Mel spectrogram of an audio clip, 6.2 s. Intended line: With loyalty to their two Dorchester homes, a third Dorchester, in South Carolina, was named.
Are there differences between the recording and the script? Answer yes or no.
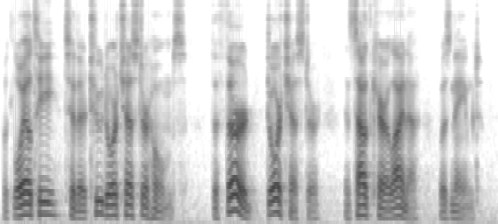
yes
